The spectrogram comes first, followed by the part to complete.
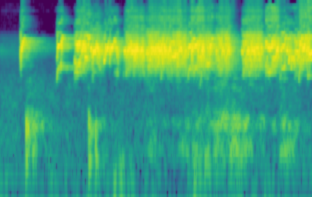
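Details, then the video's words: Lovebirds chirping in a competition, a dense, continuous stream of shrill, high chirps and squeaky twitters running almost without pause after two short opening notes. "Love BIRDS ChAPRING SOUNDS COMPETITION"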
